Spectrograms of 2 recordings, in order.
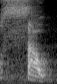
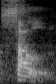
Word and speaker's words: sal: Eu falo sal. Mas eu conheço muita gente, principalmente mais velha, que fala sal. A pronúncia original, né? Com L, com som de consoante mesmo. Sal.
